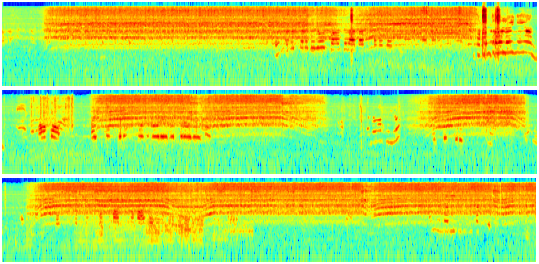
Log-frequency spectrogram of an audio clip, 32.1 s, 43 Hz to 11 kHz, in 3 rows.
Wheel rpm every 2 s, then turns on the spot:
50, 150, 160, 130, 140, 30, 70, 140, 120, 20, 110, 100, 140, 150, 140, 160.
none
